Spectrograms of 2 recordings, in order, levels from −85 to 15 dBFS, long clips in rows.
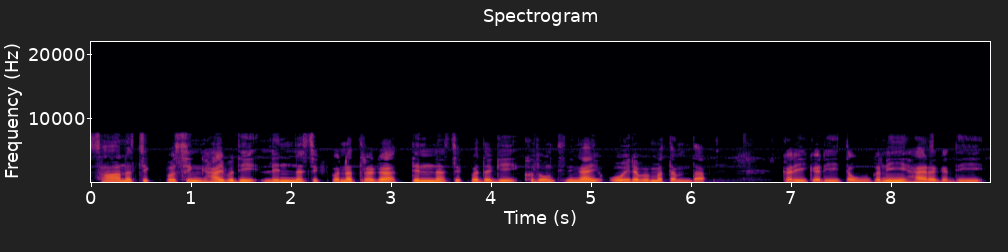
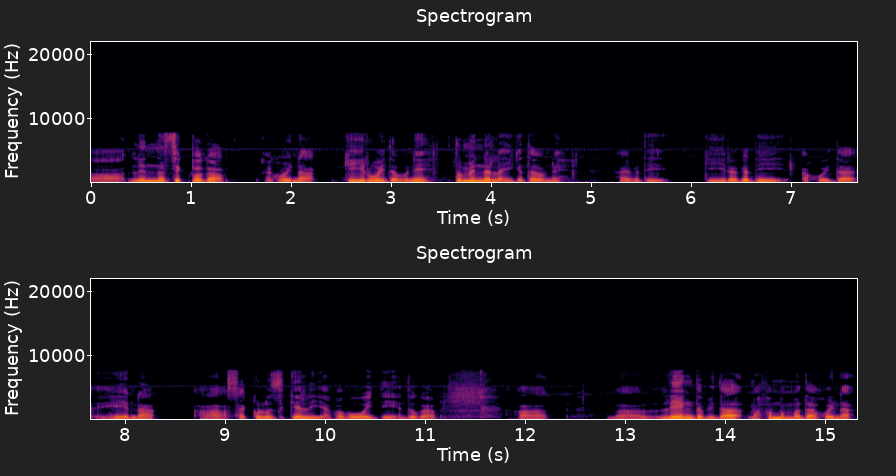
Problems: none marked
